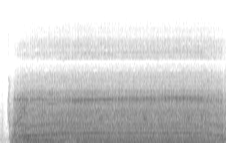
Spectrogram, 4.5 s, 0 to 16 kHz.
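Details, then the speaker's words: 1976 Dodge D600 truck, small-block V8 (possibly 318), sitting since 2000, after freeing the starter solenoid: steady even whirring as the engine spins over freely without firing; ignition box appears to have leaked. "it over no problem now we've got it turning over our next step is obviously going to be fire"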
